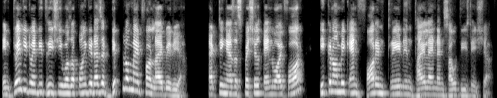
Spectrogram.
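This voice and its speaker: A man's voice: high-pitched, expressive, moderate pace, sharp tone. A man hosting a talk show, reading out an introduction of a guest.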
